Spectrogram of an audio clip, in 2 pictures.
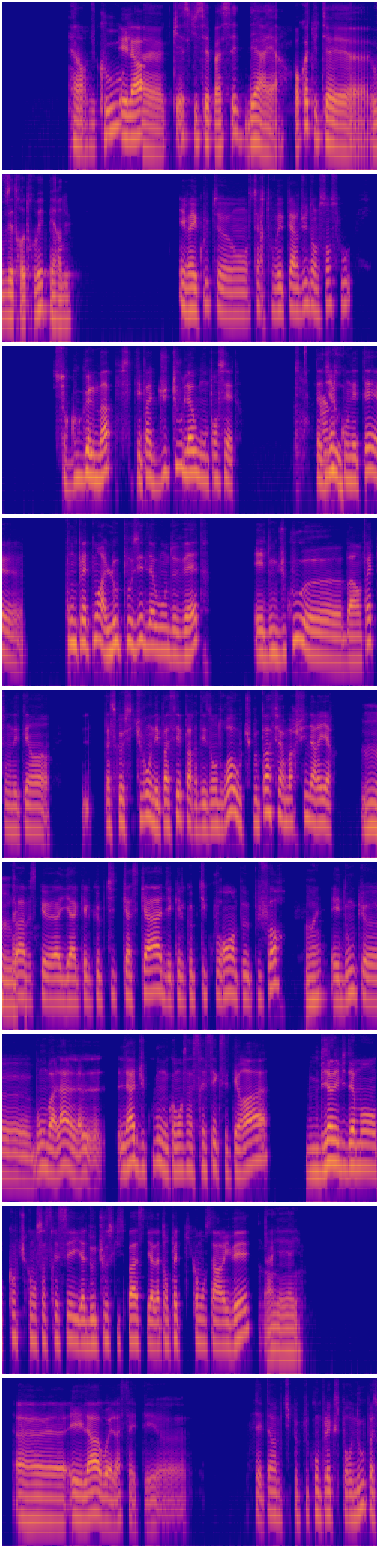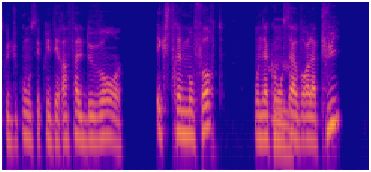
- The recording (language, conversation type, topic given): French, podcast, As-tu déjà été perdu et un passant t’a aidé ?
- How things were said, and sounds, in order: stressed: "derrière"; other background noise; "machine" said as "marchine"; drawn out: "Heu"; stressed: "pluie"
